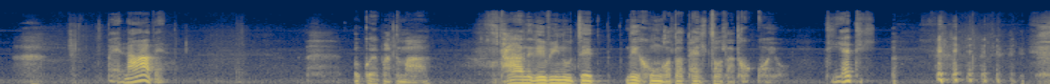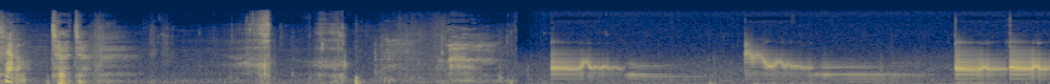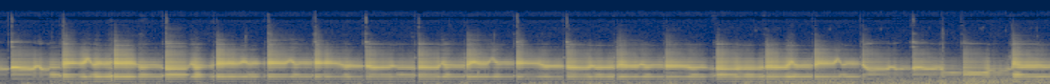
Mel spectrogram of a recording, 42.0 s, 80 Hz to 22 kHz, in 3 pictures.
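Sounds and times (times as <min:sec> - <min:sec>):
jaw harp plucking: 0:21.3 - 0:23.1, 0:23.9 - 0:26.2, 0:26.8 - 0:42.0.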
